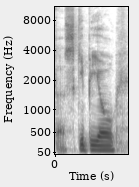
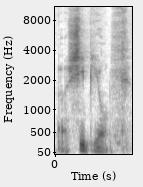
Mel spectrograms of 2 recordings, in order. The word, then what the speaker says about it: Scipio: classical Latin pronunciation but I hope you forgive me if in this video I run with a slightly more italianate pronunciation sheepo but whatever the case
